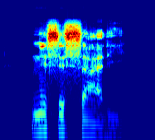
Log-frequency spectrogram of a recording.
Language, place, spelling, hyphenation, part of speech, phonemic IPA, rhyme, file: Occitan, Béarn, necessari, ne‧ces‧sa‧ri, adjective, /ne.seˈsa.ɾi/, -aɾi, LL-Q14185 (oci)-necessari.wav
- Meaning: necessary (needed, required)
